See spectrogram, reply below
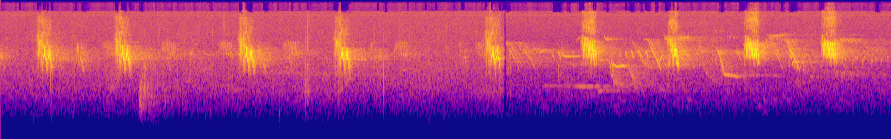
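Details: Russet sparrow, wild, singing in Hokkaido, Japan. About ten sharp, high chirps come in an uneven series, and a soft twittering chatter joins the later notes.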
